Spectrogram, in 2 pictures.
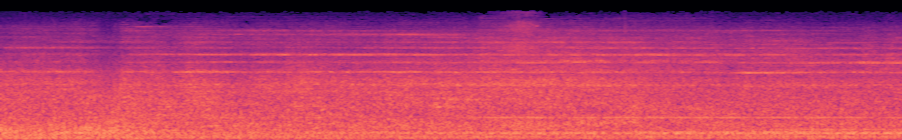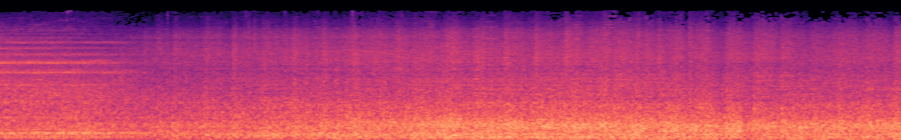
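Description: Freight train passing. Its steel wheels squeal in several steady high tones until about ten seconds in. Then the squeal stops, and the rolling noise and clatter of the cars grow louder.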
